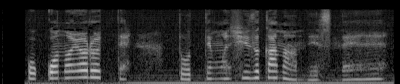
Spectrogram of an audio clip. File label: boy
